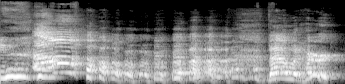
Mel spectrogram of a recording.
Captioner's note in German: lacht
